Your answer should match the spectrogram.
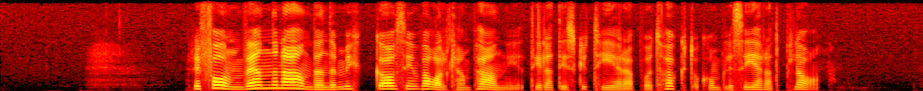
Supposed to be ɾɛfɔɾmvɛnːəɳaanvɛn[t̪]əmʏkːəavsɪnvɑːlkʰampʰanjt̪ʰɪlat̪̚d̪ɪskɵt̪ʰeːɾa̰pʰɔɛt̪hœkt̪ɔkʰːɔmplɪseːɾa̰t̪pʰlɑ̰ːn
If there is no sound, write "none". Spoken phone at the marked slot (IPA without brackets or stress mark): d̪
